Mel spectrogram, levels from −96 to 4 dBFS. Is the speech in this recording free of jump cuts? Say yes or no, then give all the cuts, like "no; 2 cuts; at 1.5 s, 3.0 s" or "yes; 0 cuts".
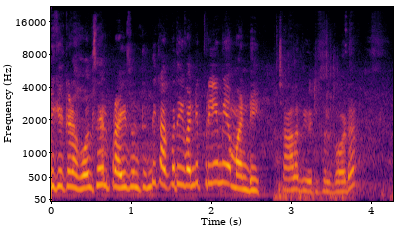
no; 1 cut; at 2.7 s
